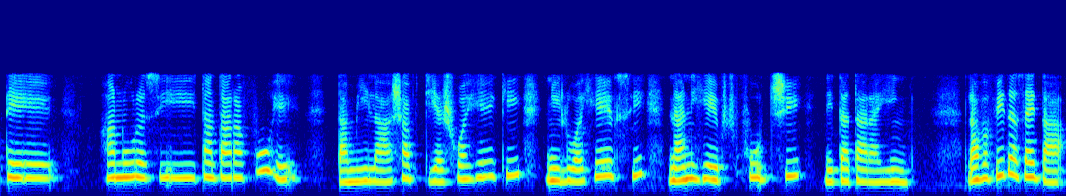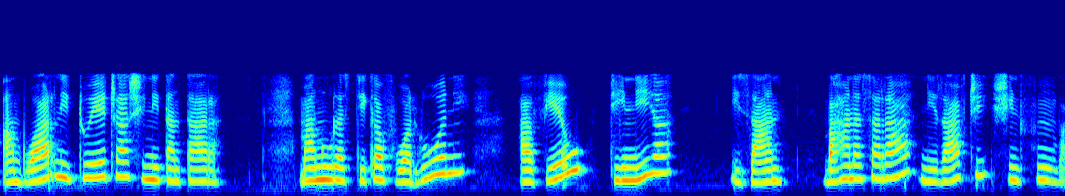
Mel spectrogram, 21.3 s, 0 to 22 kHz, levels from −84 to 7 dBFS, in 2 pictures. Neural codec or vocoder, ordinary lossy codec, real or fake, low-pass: vocoder, 44.1 kHz, 80 mel bands, Vocos; none; fake; 5.4 kHz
